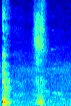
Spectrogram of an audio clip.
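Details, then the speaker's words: Child with a cold and cough: a single short, sharp cough followed by an audible breath in. "i'm just having a cold and a cough and i can't really take it"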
